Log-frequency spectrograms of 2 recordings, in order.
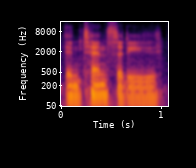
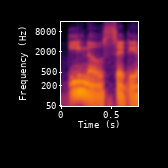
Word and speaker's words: Intensity: funny story about intensity I've mispronounced his name um a few times first time I saw his name I was reading it as Eno City I'm like why would they call someone Eno City and I was like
